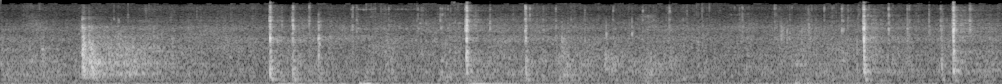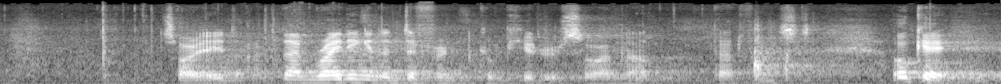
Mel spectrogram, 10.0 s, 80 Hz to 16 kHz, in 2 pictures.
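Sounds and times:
computer keyboard typing: 1.2 - 6.8.

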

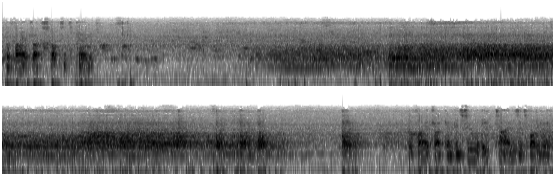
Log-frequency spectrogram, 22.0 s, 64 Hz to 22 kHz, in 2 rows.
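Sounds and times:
heavy truck engine running: 4.8 - 19.6
sharp impact knocks: 12.7 - 16.8, 17.8 - 18.6.

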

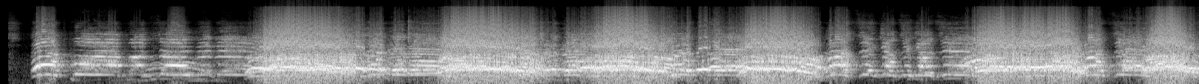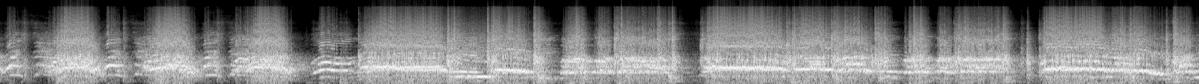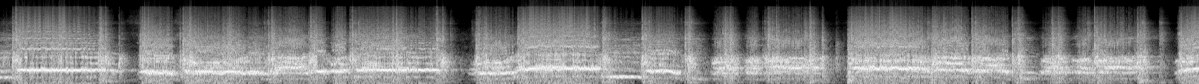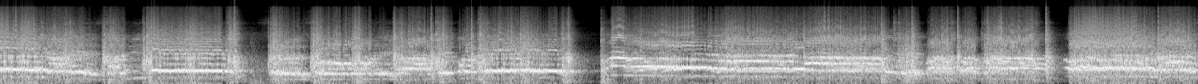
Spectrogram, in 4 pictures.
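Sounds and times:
men chanting and singing: 0.4 - 47.9
hand claps: 15.5 - 42.1, 44.4 - 47.9.

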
